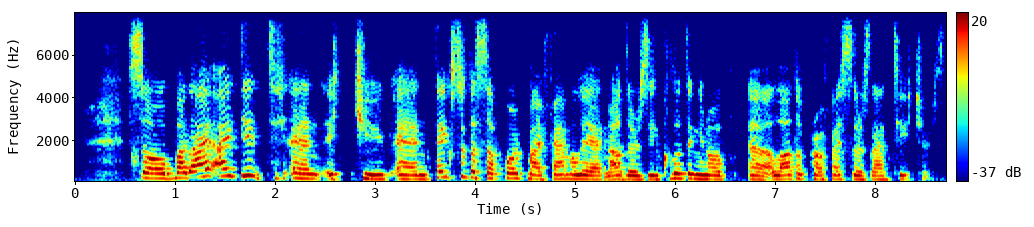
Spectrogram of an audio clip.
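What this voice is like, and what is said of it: Non-native English accent. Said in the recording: “You can say from my accent, I'm not, you know, from here.”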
